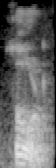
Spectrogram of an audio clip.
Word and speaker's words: sword: वह शब्द है SWORD। इसे स्वॉर्ड नहीं कहेंगे, सोर्ड कहेंगे। अब हम आते हैं वी के मामले में।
